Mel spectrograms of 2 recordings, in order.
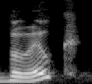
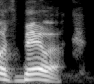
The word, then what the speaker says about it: Baruch: was everyone in here is pronounced as baruch and when everyone tells him he goes no it's barrack it's filled the exact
